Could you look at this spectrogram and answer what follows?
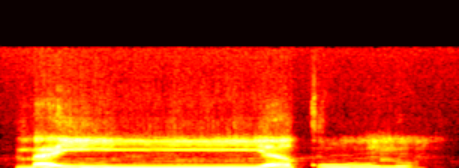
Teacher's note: Dileburkan huruf bunyi nun sukunnya ke huruf idghamnya. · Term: idgham bi gunnah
